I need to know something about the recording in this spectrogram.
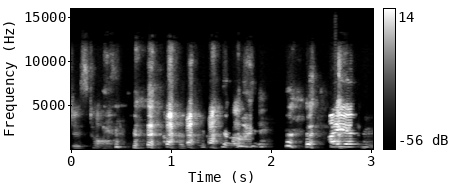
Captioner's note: laughter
